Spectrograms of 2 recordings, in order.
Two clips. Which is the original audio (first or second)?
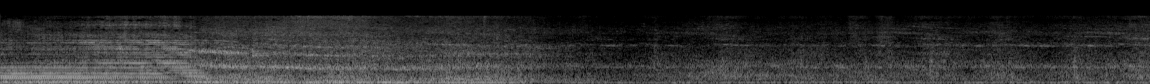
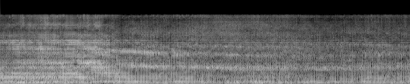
first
